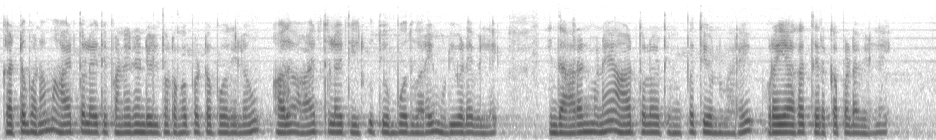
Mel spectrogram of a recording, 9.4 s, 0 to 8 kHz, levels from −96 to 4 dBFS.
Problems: constant background noise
